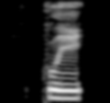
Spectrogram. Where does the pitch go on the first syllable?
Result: low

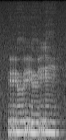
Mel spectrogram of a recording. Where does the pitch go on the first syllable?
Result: high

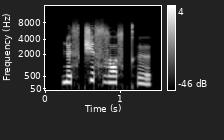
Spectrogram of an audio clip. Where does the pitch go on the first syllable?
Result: low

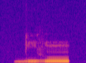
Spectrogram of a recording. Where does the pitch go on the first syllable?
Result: low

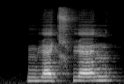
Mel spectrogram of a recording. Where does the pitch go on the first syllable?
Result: high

